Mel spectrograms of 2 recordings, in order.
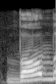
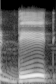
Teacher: टी से पहले आया है बी, इसलिए बी जो है यहाँ पे साइलेंट लेटर है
